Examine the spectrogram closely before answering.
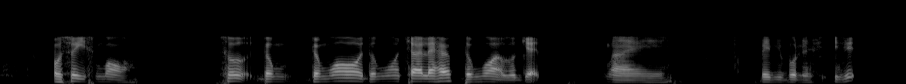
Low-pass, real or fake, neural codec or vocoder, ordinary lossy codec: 3.6 kHz; fake; codec, 16 kHz, 4 kbps, X-Codec, WavLM features, trained on Multilingual LibriSpeech; none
